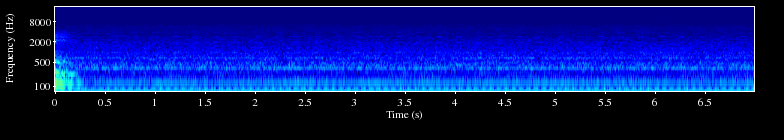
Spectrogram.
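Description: Steady electrical hum with a constant hiss: a low drone with a fainter, higher tone above it, unchanging.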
